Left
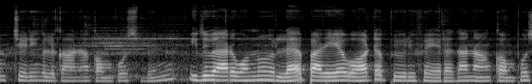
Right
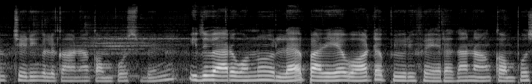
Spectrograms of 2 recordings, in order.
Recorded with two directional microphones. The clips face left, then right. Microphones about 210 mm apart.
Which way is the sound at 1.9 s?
45° right (ahead or behind).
